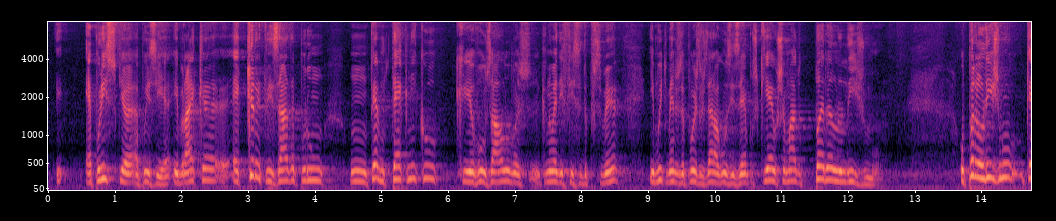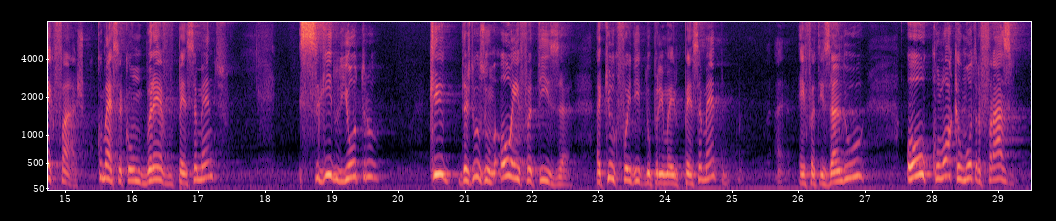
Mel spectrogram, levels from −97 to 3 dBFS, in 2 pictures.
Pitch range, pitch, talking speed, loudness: 170-240 Hz, 195 Hz, 150 wpm, -23 LUFS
